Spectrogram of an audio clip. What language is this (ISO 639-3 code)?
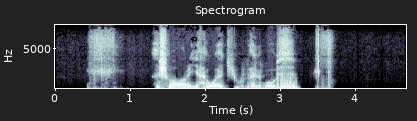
kab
